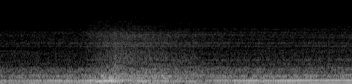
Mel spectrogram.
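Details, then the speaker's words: British Leyland Princess 2200 automatic, long stored, cold start with choke pulled and locked: engine catches, flares briefly, then settles into a low, steady fast idle; starting and running fine. "pull it out pull it out and then to the side to lock it and then let's try again there we go it's running"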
